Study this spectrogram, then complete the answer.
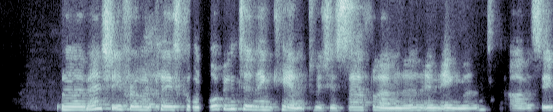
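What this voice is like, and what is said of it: English accent with a drawl. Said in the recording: “I hear you have a lovely accent ... a lot of people think I'm Australian because I have a drawl with my accent”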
